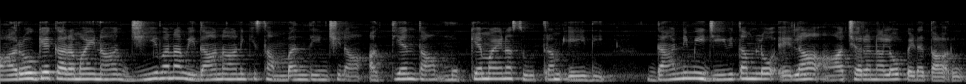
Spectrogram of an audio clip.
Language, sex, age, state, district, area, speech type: Telugu, female, 18-30, Telangana, Bhadradri Kothagudem, rural, spontaneous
